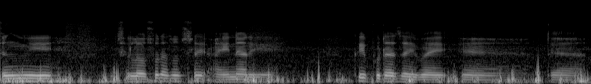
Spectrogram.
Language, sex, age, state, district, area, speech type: Bodo, male, 30-45, Assam, Goalpara, rural, spontaneous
